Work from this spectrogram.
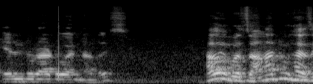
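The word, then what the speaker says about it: Xanadu: Dorado and others however zanadu has its own connotations look we write it with X but pronounce it with zed in between this X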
